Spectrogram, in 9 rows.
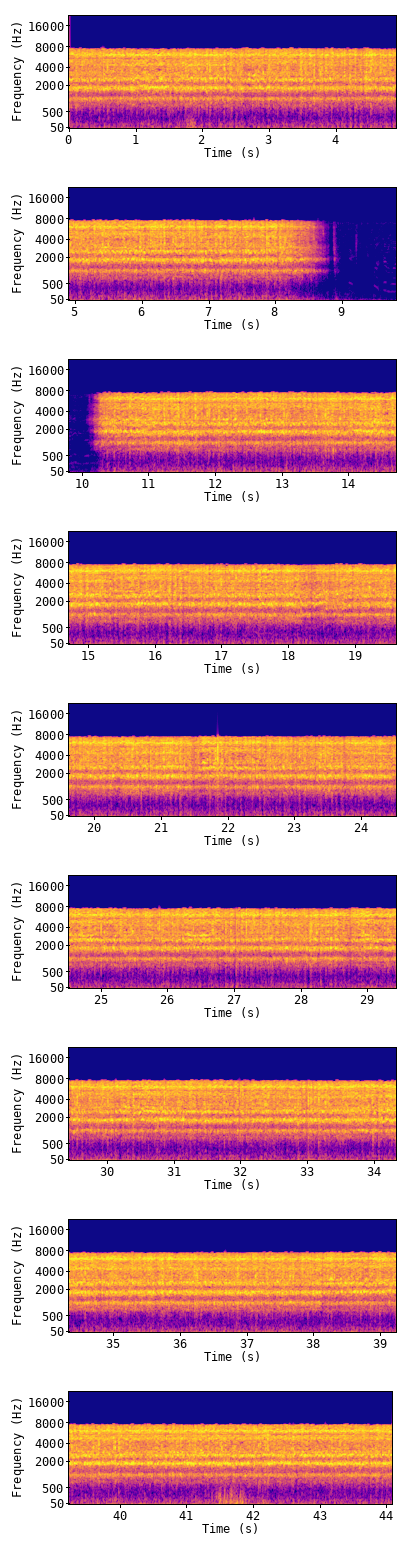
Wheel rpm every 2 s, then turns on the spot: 220, 220, 220, 210, 30, 150, 210, 210, 210, 200, 220, 220, 220, 220, 220, 210, 220, 220, 230, 210, 200, 200.
none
